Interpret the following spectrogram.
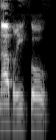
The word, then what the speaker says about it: abricot: Un abricot. Abricot. Abricot. La lettre T est une lettre muette.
